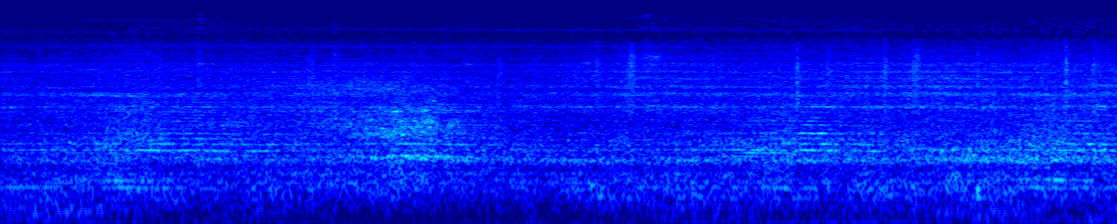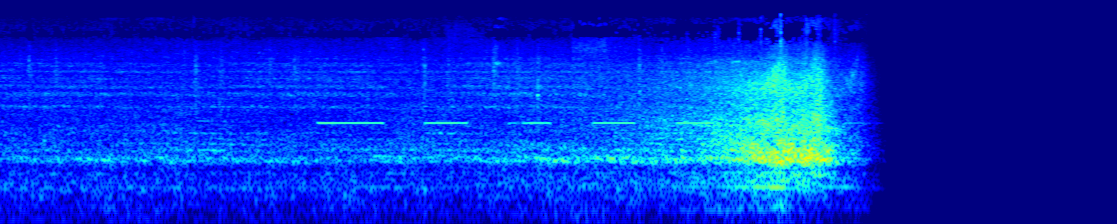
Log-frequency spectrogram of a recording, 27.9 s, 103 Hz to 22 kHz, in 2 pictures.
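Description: InterCity 225 train of Mk4 coaches moving slowly past along the platform, with a steady hum carrying a few faint steady tones. Late on, five short beeps sound about a second apart, then the sound swells to its loudest and cuts off suddenly.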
